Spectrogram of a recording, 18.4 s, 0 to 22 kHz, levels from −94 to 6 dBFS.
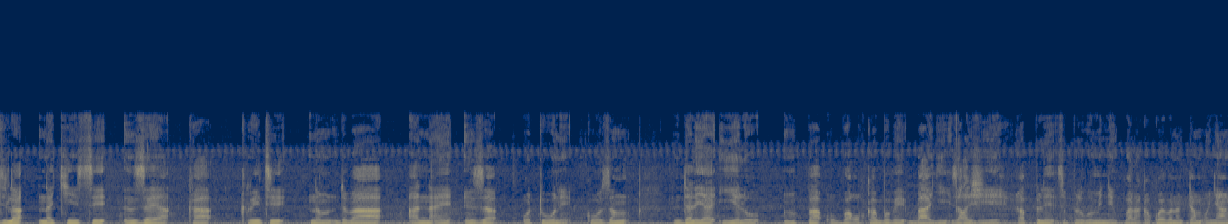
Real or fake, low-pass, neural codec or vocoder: real; 10.8 kHz; none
